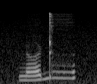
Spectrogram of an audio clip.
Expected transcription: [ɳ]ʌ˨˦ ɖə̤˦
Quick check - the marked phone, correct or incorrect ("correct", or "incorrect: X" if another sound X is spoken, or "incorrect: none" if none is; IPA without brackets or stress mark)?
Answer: correct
